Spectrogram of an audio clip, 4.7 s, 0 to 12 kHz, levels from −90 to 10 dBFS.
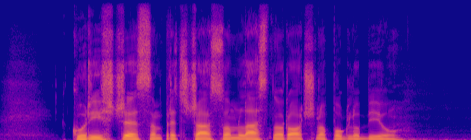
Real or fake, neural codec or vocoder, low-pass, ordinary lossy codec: real; none; none; none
